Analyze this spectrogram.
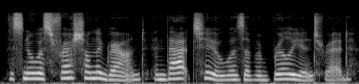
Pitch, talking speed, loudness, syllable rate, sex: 235 Hz, 250 wpm, -17 LUFS, 4.8 syllables/s, female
